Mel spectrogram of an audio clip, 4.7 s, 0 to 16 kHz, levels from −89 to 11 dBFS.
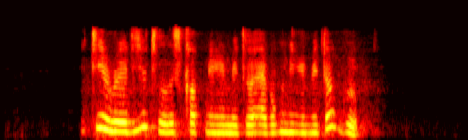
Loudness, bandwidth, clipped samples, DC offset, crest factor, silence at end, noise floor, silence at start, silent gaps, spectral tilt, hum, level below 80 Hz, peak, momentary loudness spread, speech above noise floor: -16 LUFS; 7.6 kHz; under 0.1%; under 0.1%; 16 dB; 1.1 s; -83 dBFS; 0.9 s; none; -5 dB/octave; none; -60 dBFS; 0 dBFS; 9 LU; 68 dB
